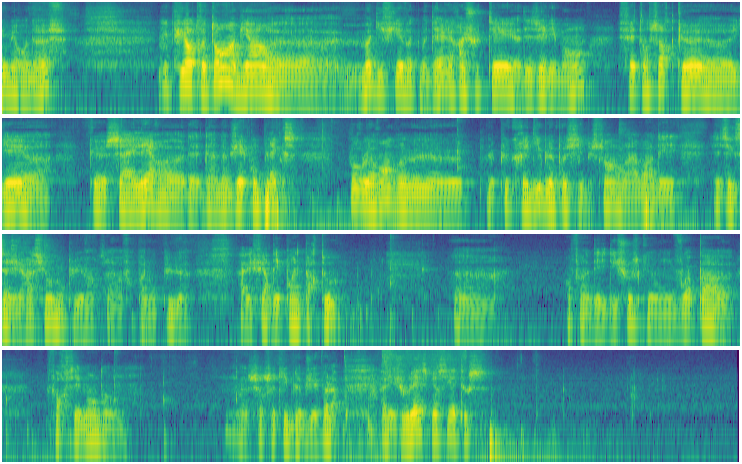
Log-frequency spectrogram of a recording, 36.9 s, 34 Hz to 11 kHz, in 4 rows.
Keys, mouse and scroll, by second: 14.9 shift+middle click, 23.4 middle click, 29.1 middle click.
